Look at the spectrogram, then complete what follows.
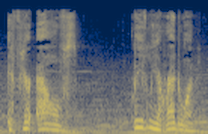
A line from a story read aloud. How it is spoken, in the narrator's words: whispered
